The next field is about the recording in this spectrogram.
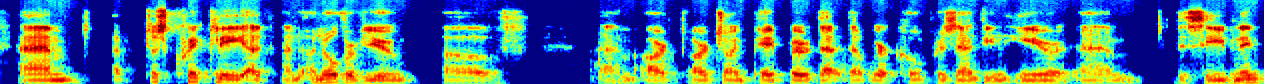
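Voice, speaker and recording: Speaking with a Belfast accent, a man uses fairly even intonation at a fairly low pitch, with vocal fry. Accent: Northern Irish, Belfast. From Northern Ireland, Belfast. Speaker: conference presenter, educator. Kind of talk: academic presentation. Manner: halting, many fillers and repetitions.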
